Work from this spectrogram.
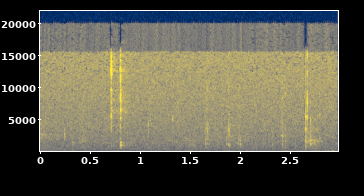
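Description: Several light, sparse clicks of keys being tapped on a computer keyboard as a command is typed into a terminal window on a Mac, quiet and close over a faint background hiss.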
